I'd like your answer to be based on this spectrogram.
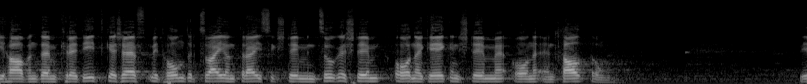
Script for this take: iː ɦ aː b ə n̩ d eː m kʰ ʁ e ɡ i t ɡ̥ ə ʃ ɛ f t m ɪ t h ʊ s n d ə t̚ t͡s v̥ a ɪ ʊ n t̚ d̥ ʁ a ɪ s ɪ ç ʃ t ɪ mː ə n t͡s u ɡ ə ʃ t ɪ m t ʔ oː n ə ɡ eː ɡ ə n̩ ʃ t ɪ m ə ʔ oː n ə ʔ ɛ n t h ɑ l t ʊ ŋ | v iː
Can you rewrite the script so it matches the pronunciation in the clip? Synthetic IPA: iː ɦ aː b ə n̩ d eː m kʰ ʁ e d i t ɡ̥ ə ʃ ɛ f t m ɪ t h ʊ n d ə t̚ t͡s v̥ a ɪ ʊ n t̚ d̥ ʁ a ɪ s ɪ ç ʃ t ɪ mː ə n t͡s uː ɡ ə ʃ t ɪ m t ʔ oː n ə ɡ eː ɡ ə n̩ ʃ t ɪ m ə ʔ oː n ə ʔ ɛ n t h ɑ l t ʊ ŋ | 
